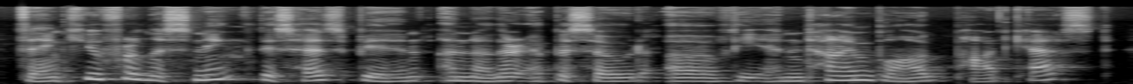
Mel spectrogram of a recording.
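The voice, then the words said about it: Hoarse, froggy voice. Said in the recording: “Forgive my froggy voice. I've got a cold.”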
